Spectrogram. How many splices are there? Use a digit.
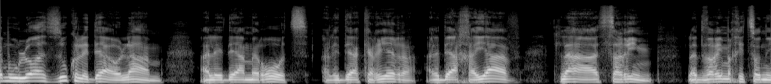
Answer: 2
